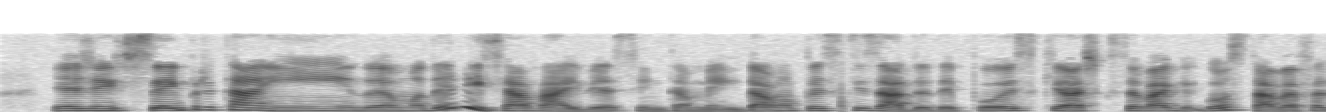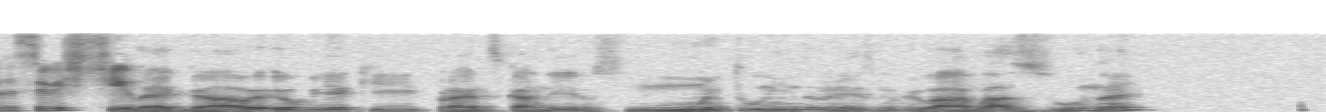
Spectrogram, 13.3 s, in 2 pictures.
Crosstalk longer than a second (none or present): none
